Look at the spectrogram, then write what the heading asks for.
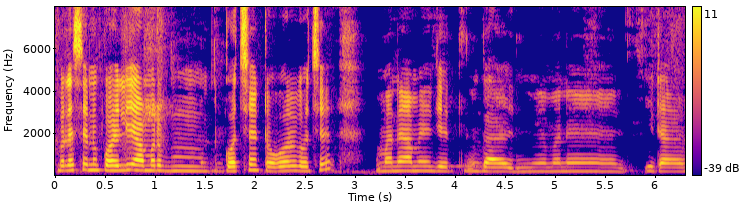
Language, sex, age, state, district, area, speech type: Odia, female, 30-45, Odisha, Bargarh, urban, spontaneous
